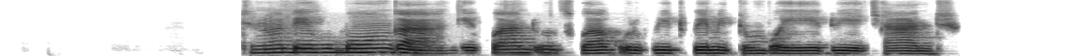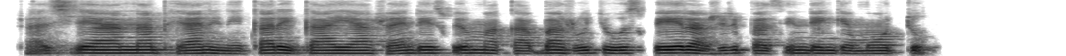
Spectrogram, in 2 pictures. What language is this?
Ndau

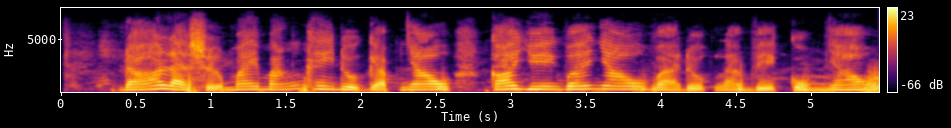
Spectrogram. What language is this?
Vietnamese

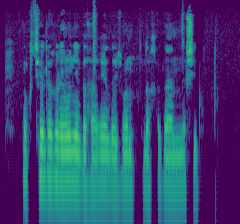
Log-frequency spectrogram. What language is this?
Pashto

